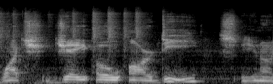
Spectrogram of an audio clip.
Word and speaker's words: Jord: This is called a Jord watch, J-O-R-D. So, you know, you spell it like that, but you say it like Jord.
